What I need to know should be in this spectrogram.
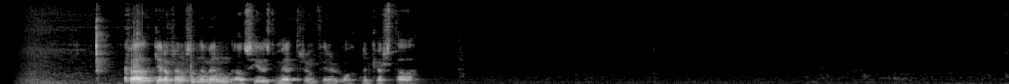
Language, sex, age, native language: Icelandic, male, 20-29, Icelandic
